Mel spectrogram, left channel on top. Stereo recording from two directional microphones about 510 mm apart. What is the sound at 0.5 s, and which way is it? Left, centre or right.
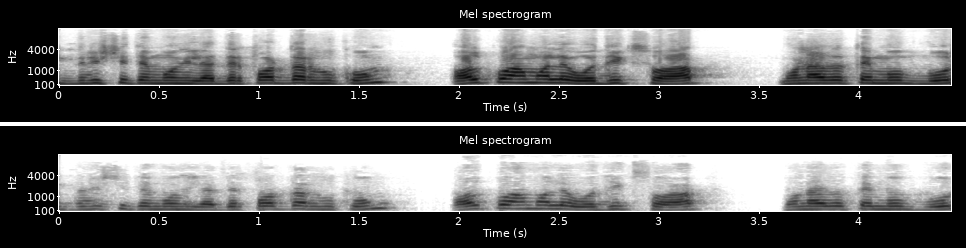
A man's voice, left.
